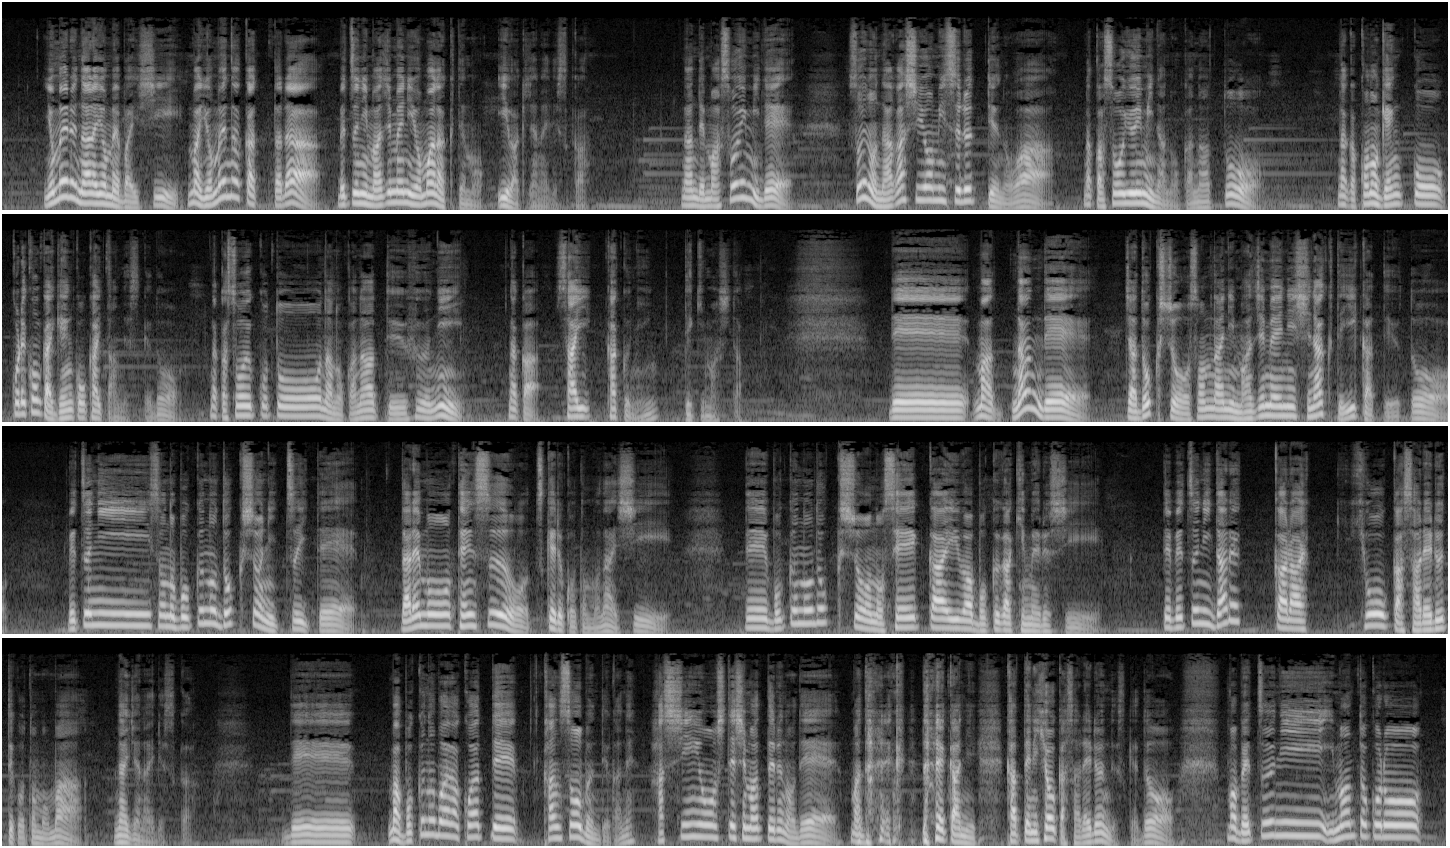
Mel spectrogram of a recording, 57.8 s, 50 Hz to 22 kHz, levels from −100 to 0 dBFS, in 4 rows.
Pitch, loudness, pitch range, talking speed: 145 Hz, -23 LUFS, 115-190 Hz, 315 characters per minute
